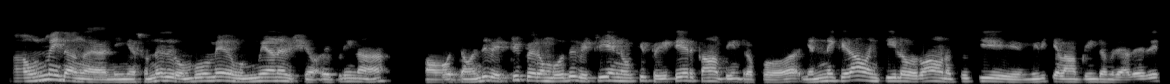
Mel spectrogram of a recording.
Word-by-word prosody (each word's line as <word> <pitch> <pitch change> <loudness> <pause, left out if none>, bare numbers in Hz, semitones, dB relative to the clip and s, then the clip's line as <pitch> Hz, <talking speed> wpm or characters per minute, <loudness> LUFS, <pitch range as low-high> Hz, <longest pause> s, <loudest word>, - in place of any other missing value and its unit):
ஆ, - - -10 0.2
உண்மைதாங்க. 185 - +2 0.3
நீங்க 120 0 +1
சொன்னது 170 +7 +1
ரொம்பவுமே 165 +6 +1 0.2
உண்மையான 165 +4 +2
விஷயம். 130 -4 -3
அது 240 - -1
எப்பிடின்னா, 145 - -2 0.6
அ, - - -1 0.2
ஒருத்தன் 120 +1 0
வந்து 160 +8 +1
வெற்றி 150 +7 -1
பெறும்போது 160 0 +1
வெற்றிய 170 +4 +1
நோக்கி 155 +3 -2
போயிட்டே 135 +5 0
இருக்கான் 155 -2 0
அப்பிடின்றப்போ! 120 -4 -3 0.4
என்னைக்கிடா 165 +6 +1
அவன் 170 -5 +1
கீழ 160 0 +1
வருவான். 145 +4 +2
அவன 130 -4 0
தூக்கி 150 +1 -2 0.4
மிதிக்கலாம், 130 0 0
அப்பிடின்றமாரி. 120 -1 -1
அதாவது 135 +6 0
150 Hz, 145 wpm, -22 LUFS, 130-165 Hz, 0.6 s, உண்மைதாங்க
